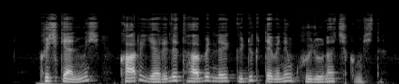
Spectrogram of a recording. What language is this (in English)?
Turkish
